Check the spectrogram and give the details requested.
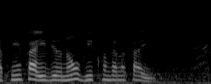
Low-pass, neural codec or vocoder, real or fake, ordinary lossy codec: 7.2 kHz; codec, 16 kHz, 16 kbps, FreqCodec, larger model; fake; Opus, 16 kbps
